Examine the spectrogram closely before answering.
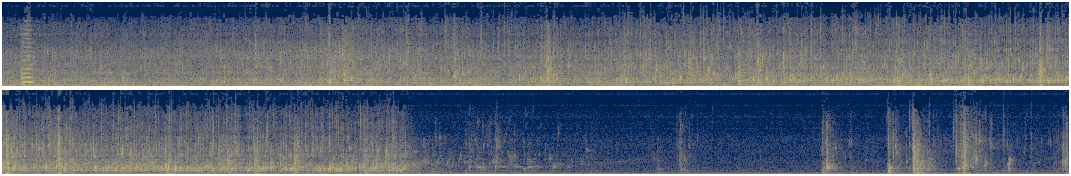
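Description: Water dripping and trickling into metal pails, cans and other catch vessels set out under a leaking roof: a dense patter of drips that cuts off suddenly about two-thirds of the way through, leaving only a few scattered clicks.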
